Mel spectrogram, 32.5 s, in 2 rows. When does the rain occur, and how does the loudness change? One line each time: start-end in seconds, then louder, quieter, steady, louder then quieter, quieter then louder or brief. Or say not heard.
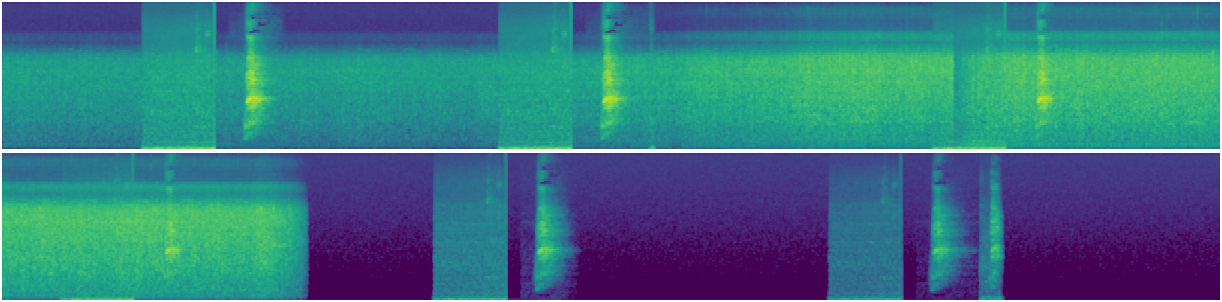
0.0-20.3 louder.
